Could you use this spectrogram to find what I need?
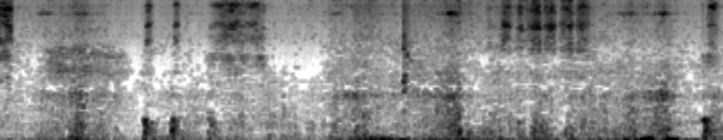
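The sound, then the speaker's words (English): Writing on a board during a math lecture on marginal cost: scratchy strokes in short bursts of varying loudness, with no voices. “I'm just writing the linear term first now and then the constant overhead after.”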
